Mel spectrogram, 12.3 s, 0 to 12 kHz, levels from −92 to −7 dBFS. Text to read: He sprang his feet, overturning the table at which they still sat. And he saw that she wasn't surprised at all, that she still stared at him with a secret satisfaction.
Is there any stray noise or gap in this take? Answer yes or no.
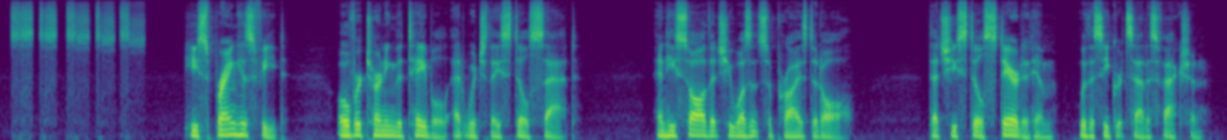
yes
